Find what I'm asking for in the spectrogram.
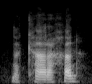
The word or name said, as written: nacarrachan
